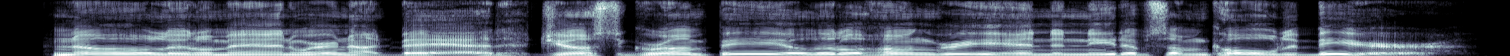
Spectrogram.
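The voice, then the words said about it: Jovial husky man's voice. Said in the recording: “said jovially in a husky voice.”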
